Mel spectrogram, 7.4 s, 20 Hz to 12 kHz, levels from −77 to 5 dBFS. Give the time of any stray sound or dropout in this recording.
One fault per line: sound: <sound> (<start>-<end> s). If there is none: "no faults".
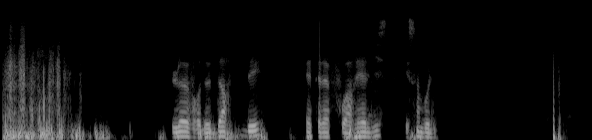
no faults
